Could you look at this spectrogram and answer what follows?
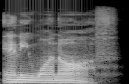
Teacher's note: Now notice how I can combine anyone off. Off starts with a vowel, and anyone it ends on an N sound. So I can take that N and just add it in front of the vowel. Anyone noff anyone off, and it sounds more like one sound, to lay someone off.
